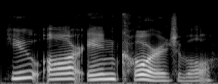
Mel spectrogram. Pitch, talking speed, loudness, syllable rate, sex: 220 Hz, 80 wpm, -16 LUFS, 4.0 syllables/s, female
